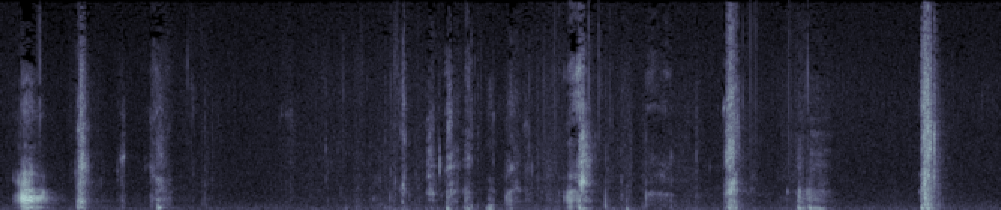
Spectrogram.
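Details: Small dachshund (wiener dog) indoors gives about six sharp, sudden sneezes with quieter snorting and snuffling noises between them: repeated sneezing.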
